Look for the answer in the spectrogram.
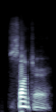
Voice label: "saunter", American

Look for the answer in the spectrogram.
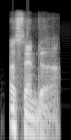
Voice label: "ascender", British

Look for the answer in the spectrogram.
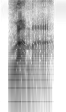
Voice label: "rummer", British

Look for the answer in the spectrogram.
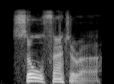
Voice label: "solfatara", British

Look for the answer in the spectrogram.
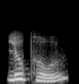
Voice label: "loophole", Indian

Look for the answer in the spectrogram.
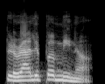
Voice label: "paralipomena", Indian; Dictionary

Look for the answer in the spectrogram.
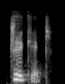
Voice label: "tricot", Indian

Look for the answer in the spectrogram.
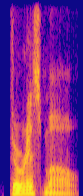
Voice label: "verismo", American

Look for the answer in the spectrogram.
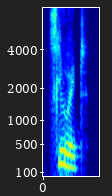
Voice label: "sluit", Indian

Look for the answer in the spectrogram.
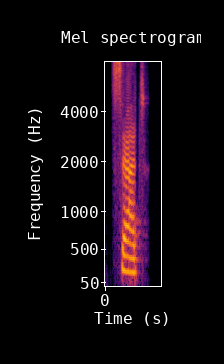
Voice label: "sat", Indian

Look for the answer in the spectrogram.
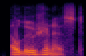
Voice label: "illusionist", American

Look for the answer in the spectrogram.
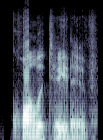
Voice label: "qualitative", American

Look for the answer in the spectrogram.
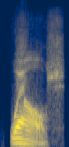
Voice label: "Welsh", American

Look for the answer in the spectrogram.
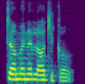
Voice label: "terminological", Indian

